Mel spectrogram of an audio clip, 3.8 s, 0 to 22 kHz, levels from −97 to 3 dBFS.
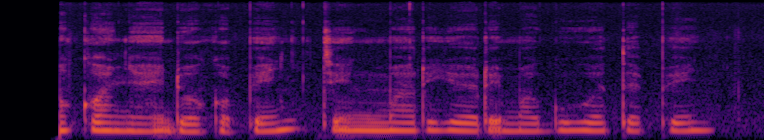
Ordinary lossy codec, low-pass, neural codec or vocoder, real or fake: none; none; none; real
